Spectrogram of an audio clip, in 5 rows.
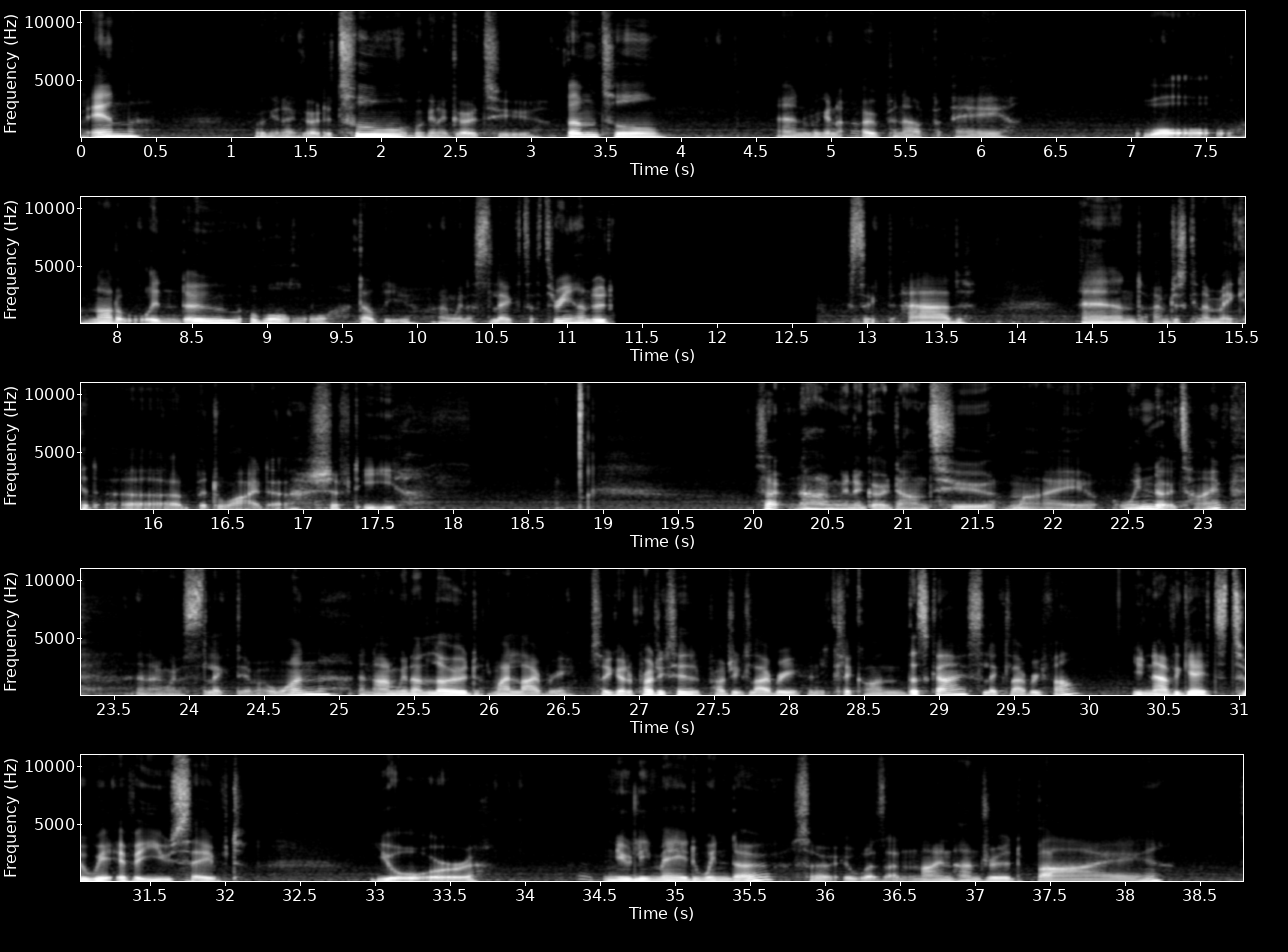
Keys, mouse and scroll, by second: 1.3 click, 3.1 click, 4.1-7.3 drag, 8.0-9.1 drag, 9.3-9.6 middle drag, 10.0-11.0 drag, 11.2 scroll up 2, 11.6-12.1 shift+middle drag, 12.9 click, 13.5-13.8 middle drag, 14.1 shift+middle click, 14.6 scroll down 2, 14.8 middle click, 15.3 shift+right click, 16.3 click, 16.8 click, 17.5 shift+e, 17.9 shift+right click, 19.9-22.5 drag, 23.5-24.1 drag, 26.4 click, 27.0 click, 29.2 click.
